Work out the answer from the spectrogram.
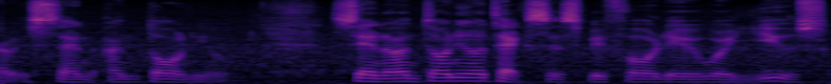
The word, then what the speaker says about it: San Antonio: Let me pronounce it the right way. San Antonio, Texas, before they were used.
